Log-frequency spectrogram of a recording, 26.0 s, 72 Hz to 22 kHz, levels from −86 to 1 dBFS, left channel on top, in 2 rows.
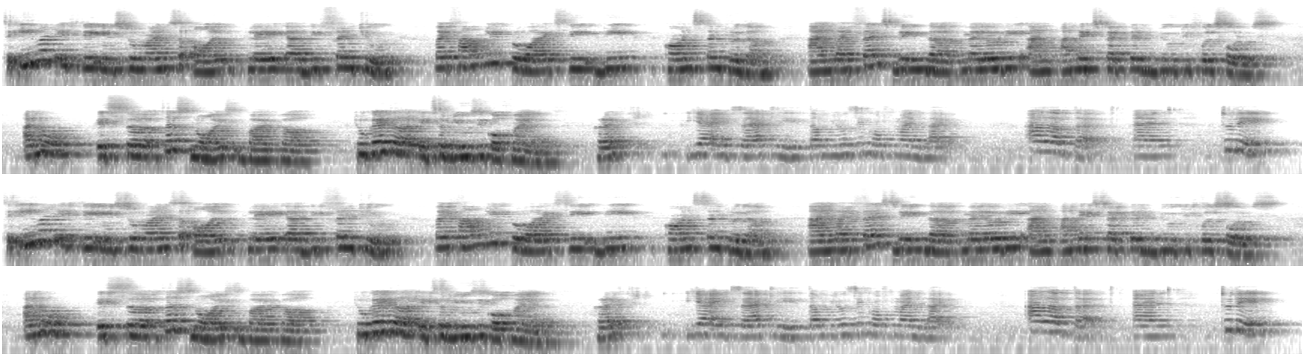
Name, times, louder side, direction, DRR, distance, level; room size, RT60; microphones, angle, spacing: voice 1, 0.0-3.9 4.3-6.3 6.6-7.7 8.1-12.6 13.2-13.7 13.9-16.0 16.5-18.5 19.0-19.2, left 1 dB, 10° left, -5 dB, 4.6 m, -22 dB
voice 2, 19.3-22.5 23.3-24.0 24.3-24.6 25.2-25.6, right 1 dB, 45° right, 0 dB, 5.6 m, -35 dB
18.5 x 17.5 x 3.3 m, 0.73 s
head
